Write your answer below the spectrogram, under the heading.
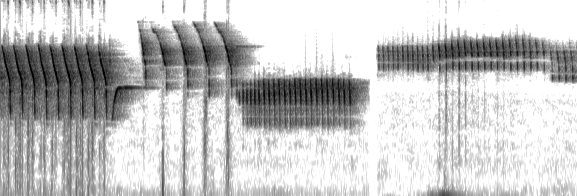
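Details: Song of a pet canary, used to train young canaries: fast descending trill, several sharp sweeping notes, a buzzy low roll, then a steady high rattling trill.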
